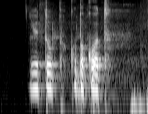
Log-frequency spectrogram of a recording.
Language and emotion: Russian, neutral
